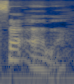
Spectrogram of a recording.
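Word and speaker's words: سأل: This is pronounced sa'ala because there's a fatha here.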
